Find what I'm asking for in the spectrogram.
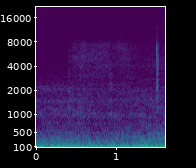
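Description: A 2022 Chevy Silverado Trail Boss LT full-size pickup circles a roundabout, giving a steady low engine and road rumble heard from inside the cab, with a brief faint hiss near the end.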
